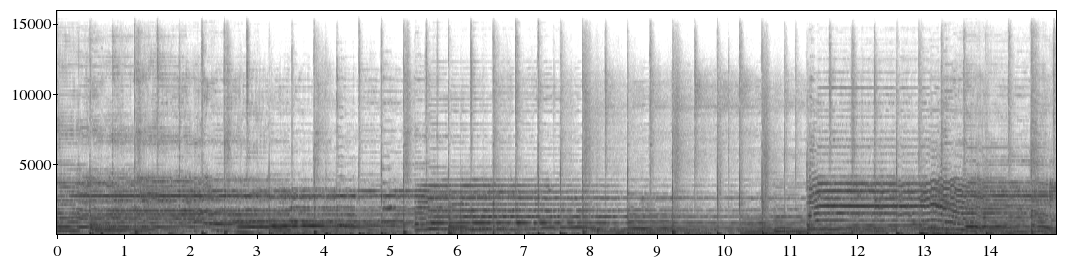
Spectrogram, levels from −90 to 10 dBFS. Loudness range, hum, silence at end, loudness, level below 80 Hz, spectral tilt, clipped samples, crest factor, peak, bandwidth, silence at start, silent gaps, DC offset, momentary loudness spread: 5 LU; none; 0 s; -14 LUFS; -24 dBFS; -5 dB/octave; under 0.1%; 14 dB; 0 dBFS; 15.5 kHz; 0 s; none; under 0.1%; 7 LU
